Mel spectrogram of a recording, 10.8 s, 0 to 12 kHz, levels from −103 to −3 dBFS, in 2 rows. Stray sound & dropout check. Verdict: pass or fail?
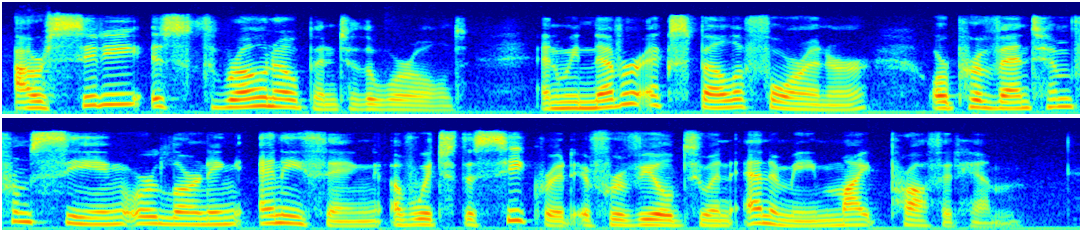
pass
